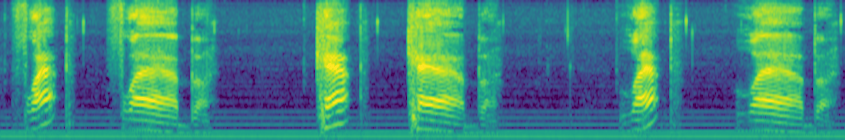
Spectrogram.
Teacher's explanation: So when it's at the ends of those words, you have to make the B. When the B's at the end, the vowel needs to be longer.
